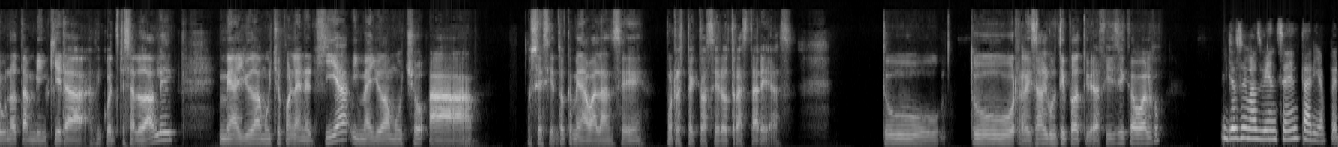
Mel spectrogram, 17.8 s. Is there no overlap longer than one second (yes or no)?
yes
